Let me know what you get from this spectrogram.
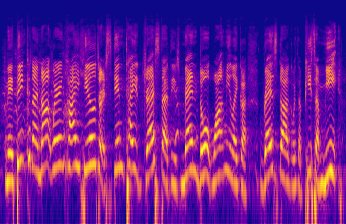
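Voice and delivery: ordinary talk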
